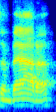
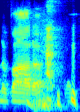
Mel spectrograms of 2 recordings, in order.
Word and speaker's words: Nevada: only integrated delivery system in nevada and it's pronounced nevada not nevada i learned that early on in my tenure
